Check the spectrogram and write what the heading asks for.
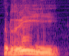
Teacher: Karena ro-nya dalam kondisi yang kasroh, yang dimana dia itu muraqqaq, dia tipis.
